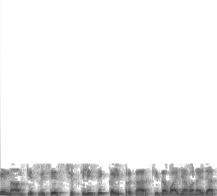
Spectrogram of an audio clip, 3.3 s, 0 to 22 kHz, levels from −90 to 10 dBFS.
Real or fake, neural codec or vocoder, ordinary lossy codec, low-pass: real; none; none; 3.6 kHz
